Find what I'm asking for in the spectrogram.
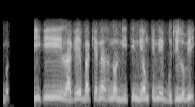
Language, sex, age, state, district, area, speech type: Assamese, male, 60+, Assam, Goalpara, urban, conversation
